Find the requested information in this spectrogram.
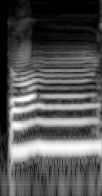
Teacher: Maka di lafal summum bukmun, ini kita tahan suara bacaannya, yaitu maaf, kita balikkan suara nunnya menjadi suara mim, tum, sambil ditahan gunnahnya. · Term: iklab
